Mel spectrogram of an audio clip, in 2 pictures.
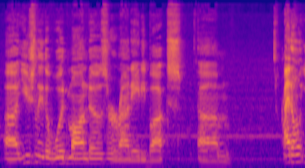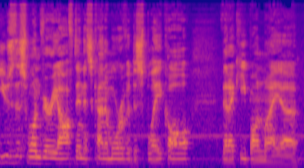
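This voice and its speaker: A man with a mid-pitched voice talks through a casual product review. He is plainspoken and conversational, like a reviewer speaking off the cuff. The voice sits a little way back from the microphone. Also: far from the mic, a little hiss or hum.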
